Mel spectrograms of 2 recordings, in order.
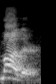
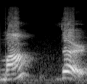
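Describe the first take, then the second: First: Said in the usual way. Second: Mother as ma, short pause, dar; two distinct beats on mother; split into two syllables. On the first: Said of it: "তো father এবং mother". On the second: Shown as a demonstration. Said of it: "আমরা দুটো সিলেবেলে উচ্চারণ করব". (mother শব্দটা দুই সিলেবলে আলাদা করে)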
